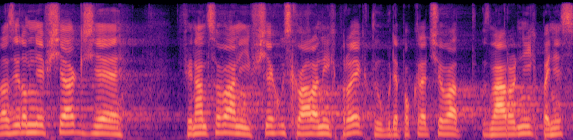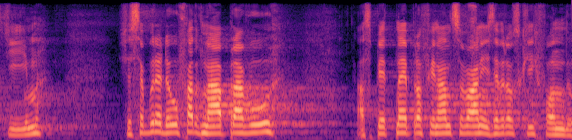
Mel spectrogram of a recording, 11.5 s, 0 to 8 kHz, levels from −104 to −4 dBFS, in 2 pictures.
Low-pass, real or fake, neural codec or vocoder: 7.2 kHz; real; none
